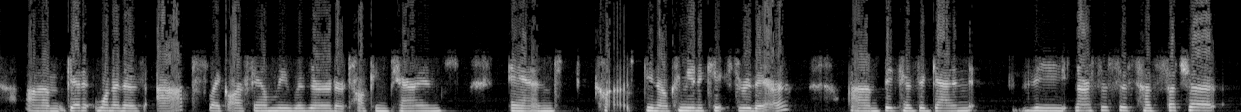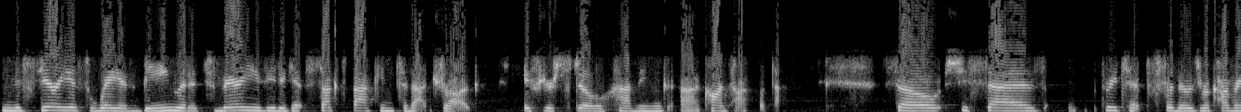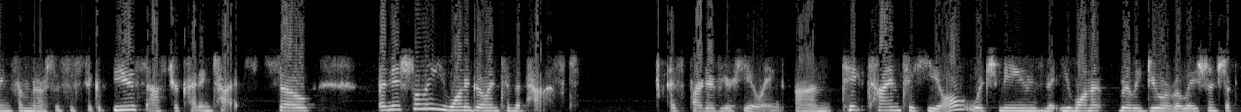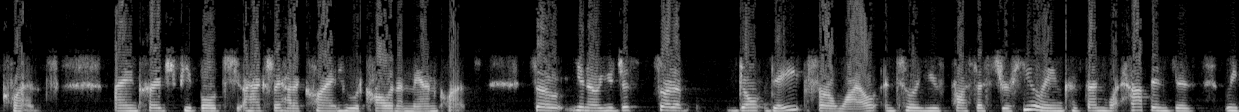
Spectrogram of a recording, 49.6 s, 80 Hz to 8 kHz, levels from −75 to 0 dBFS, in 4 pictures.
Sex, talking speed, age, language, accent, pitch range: female, 160 wpm, 20-39, English, American, 190-215 Hz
